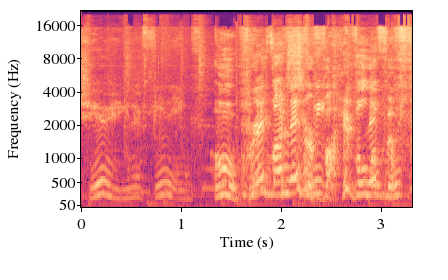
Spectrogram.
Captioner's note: Mat Pat laughs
